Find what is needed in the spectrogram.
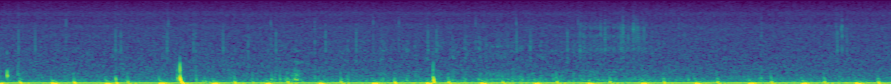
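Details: Own heartbeat recorded while sick with the flu: faint, somewhat irregular low thumps under a steady hum and hiss; rate hard to count.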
